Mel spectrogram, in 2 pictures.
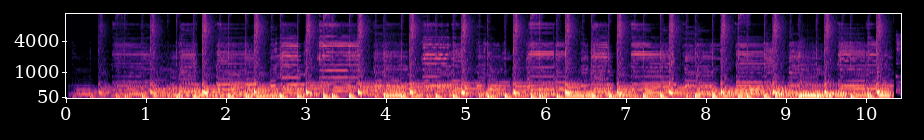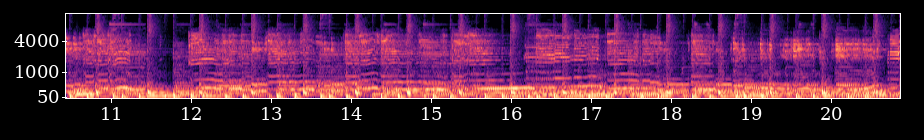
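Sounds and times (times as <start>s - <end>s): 
southern country rock music: 0.0s - 20.8s.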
